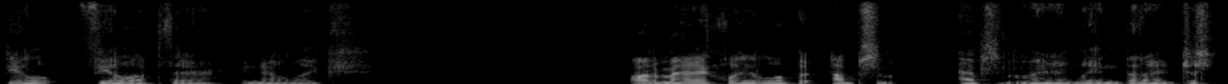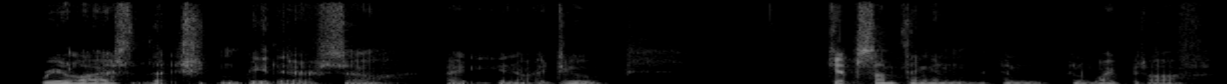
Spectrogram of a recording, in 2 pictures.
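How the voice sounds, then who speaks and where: A man's voice: extremely low pitch, moderate pace, vocal fry, husky, no room sound, studio quality. A man playing a tabletop game, hesitantly describing his character's actions and repeating words as he goes. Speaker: player.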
